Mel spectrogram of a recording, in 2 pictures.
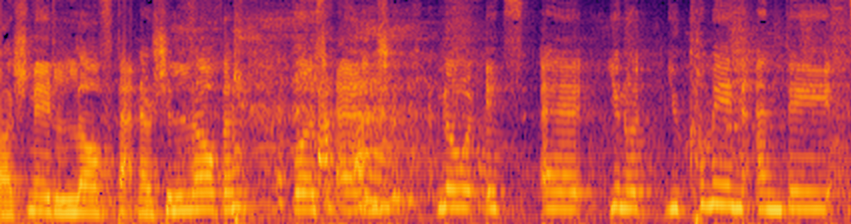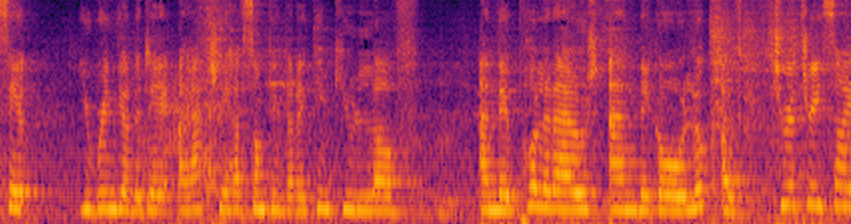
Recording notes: Our first live podcast held at Brown Thomas Cork.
